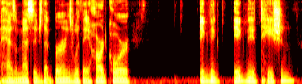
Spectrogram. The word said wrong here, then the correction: indignation: I know the word, but I'm fumbling over how to say it. – It's in their Spotify bio. – Yeah. While coupled with progressive instrumentation. – Oh, okay. Indignation.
